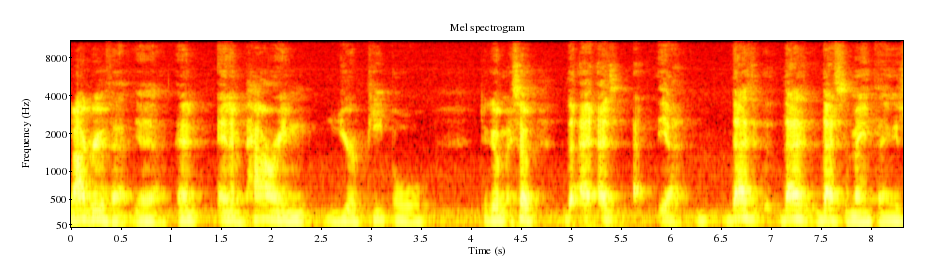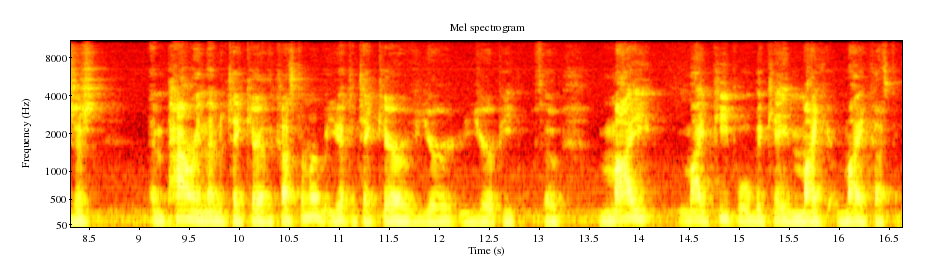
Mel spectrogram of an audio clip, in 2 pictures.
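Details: Adult man with a self-reported stutter and lisp, in speech therapy his whole life; stuttering.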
